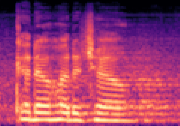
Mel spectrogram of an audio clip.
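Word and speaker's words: Kadohadacho: So I mispronounced that. The word is Kado Hadacho. Kado Hadacho.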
